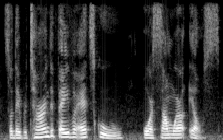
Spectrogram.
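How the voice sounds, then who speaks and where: A woman voicing a sassy, sharp-tongued young female school nurse in an audiobook, animated and slangy. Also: fairly low pitch, moderate pace. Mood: teasing, chatty. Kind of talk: dramatized audiobook dialogue.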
